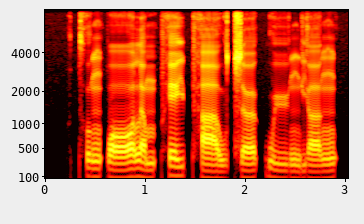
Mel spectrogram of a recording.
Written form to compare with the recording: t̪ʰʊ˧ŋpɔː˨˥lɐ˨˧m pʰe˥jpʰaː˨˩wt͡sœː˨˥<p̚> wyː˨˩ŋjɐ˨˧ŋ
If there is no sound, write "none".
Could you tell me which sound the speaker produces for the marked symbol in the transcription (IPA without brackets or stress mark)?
k̚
